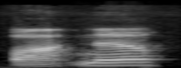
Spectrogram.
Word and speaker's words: Bottineau: So you end up attending Dakota College at Bottineau. Is that pronounced correctly?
